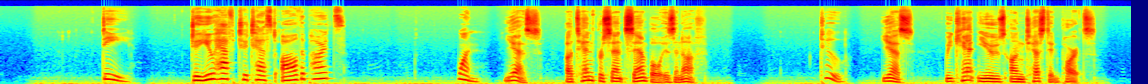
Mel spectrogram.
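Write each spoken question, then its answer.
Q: Do you have to test all the parts?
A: 2: Yes, we can't use untested parts.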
